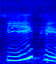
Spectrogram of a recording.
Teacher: that has a rising tone in the first syllable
